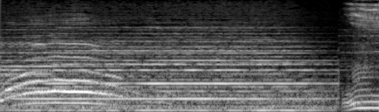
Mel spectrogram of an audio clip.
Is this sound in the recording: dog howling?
yes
